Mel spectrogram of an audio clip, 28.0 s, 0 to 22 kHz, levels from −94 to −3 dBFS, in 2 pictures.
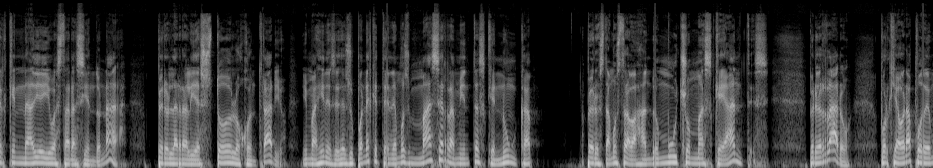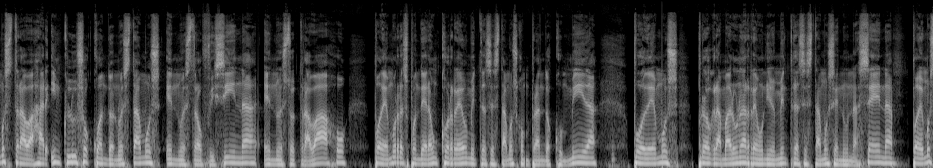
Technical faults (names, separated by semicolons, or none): gap between chunks; overlap between stream segments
